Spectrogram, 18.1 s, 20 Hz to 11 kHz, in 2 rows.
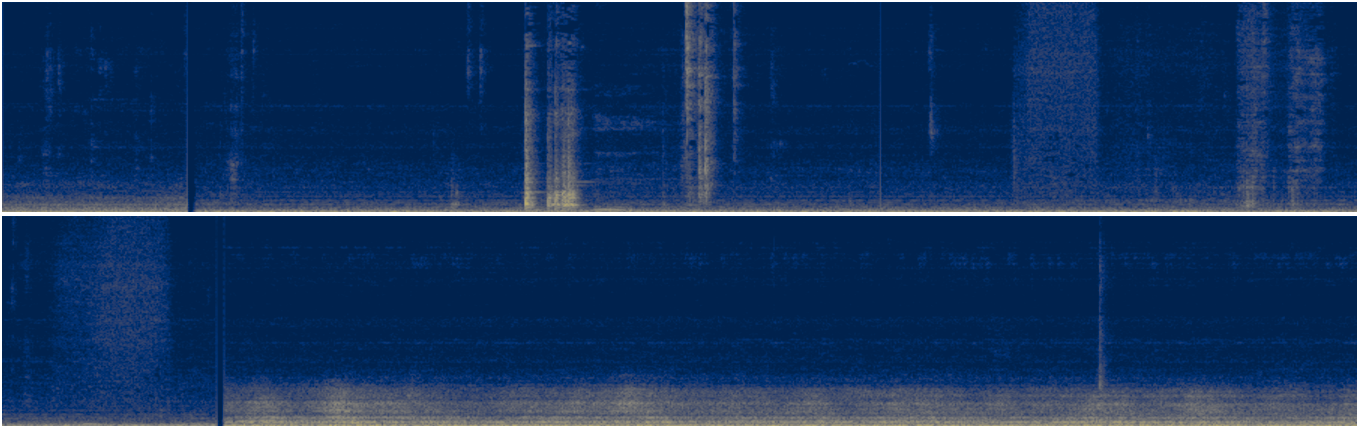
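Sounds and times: low rumble: 0:00.0 - 0:18.0
soft brushing: 0:06.8 - 0:07.6, 0:08.2 - 0:10.3.

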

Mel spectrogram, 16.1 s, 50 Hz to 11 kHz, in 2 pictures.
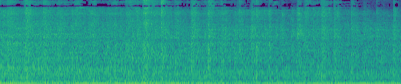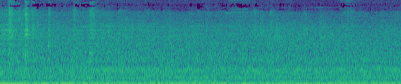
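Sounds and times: train low rumble: 0:00.0 - 0:16.0
train wheels clacking on rail joints: 0:00.0 - 0:16.0.

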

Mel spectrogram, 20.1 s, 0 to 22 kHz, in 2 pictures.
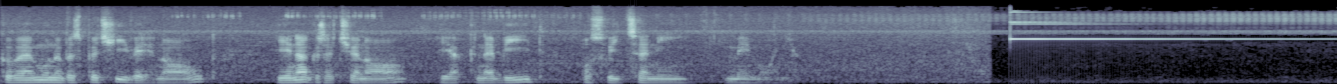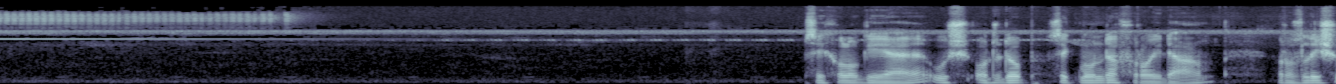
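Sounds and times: bright high-pitched chime ringing: 0:07.5 - 0:12.4.

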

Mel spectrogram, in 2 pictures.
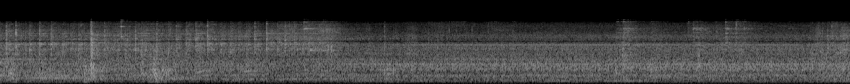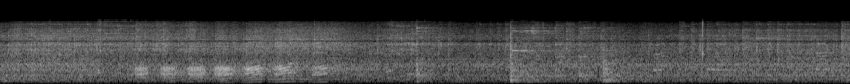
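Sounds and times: construction machinery running: 0:00.0 - 0:17.0
metallic clinks of tools: 0:13.6 - 0:14.6.

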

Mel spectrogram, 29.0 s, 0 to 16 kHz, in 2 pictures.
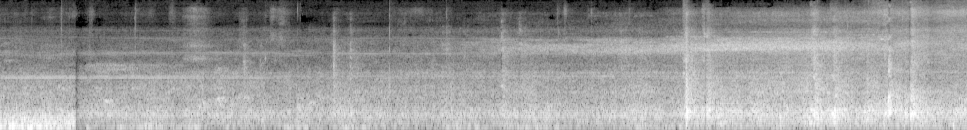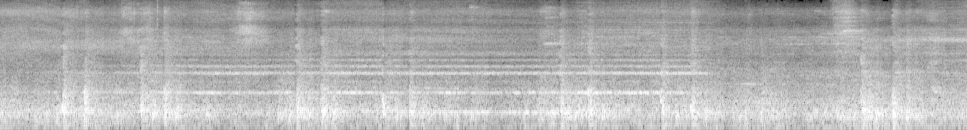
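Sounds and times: train wheels clicking over rail joints: 0:15.2 - 0:17.3.

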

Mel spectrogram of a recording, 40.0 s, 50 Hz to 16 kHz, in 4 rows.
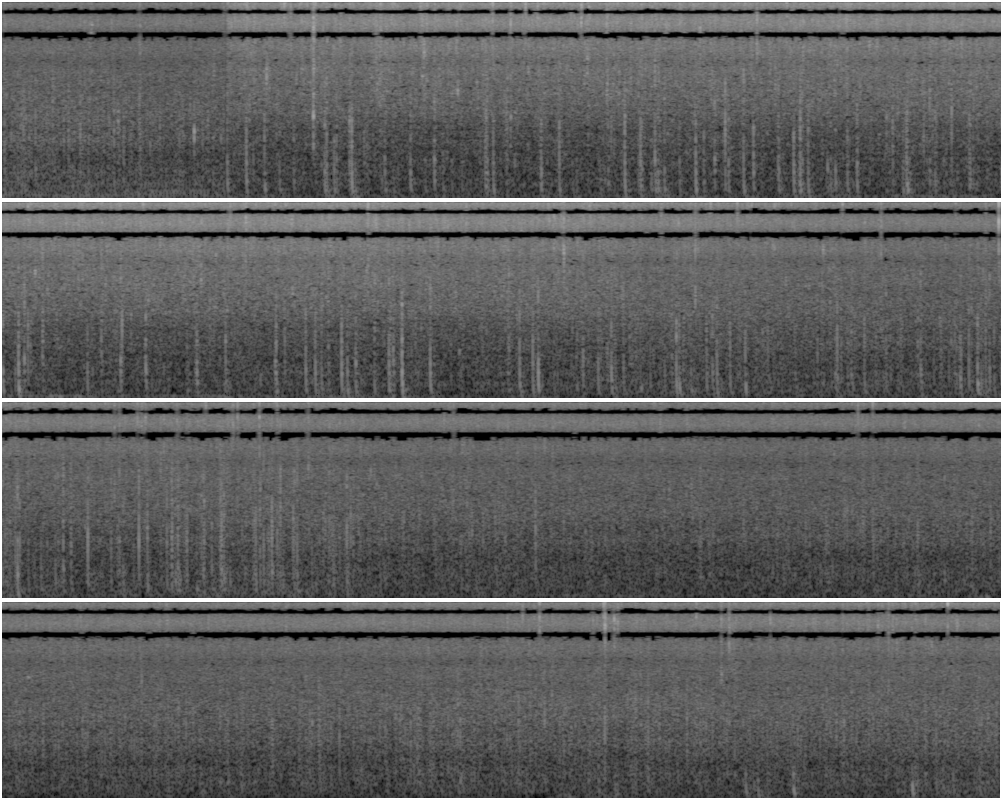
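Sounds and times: raindrop hits: 0:00.0 - 0:23.6, 0:34.1 - 0:39.9
steady rain hiss: 0:00.0 - 0:39.9.

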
